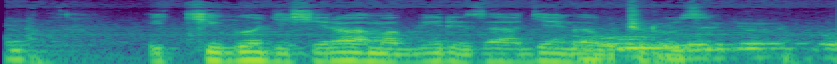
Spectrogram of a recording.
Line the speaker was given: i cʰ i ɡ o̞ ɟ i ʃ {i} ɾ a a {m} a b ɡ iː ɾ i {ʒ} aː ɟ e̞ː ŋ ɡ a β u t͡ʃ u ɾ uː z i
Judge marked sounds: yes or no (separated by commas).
yes, yes, no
